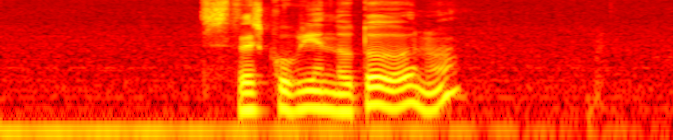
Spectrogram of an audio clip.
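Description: A young man speaks briefly and with animation, close to a headset microphone.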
